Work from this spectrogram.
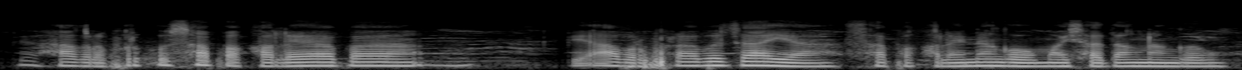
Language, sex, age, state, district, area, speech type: Bodo, female, 45-60, Assam, Kokrajhar, urban, spontaneous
